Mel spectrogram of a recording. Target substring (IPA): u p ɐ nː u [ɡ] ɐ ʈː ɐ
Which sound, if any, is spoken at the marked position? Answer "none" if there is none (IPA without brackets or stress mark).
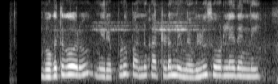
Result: k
